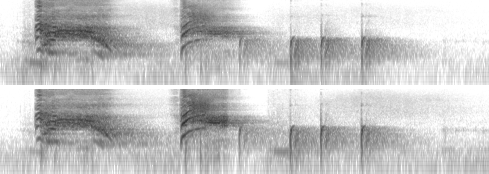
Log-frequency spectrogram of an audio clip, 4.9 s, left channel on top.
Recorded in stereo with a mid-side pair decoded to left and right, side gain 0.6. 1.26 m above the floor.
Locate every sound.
0.3 s a scream: 20° left, 1.1 m; by 2.3 s 65° right, 0.6 m
2.4 s a pop: 60° right, 1.4 m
